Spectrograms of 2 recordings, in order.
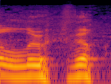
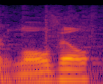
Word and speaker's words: Louisville: The Louisville Cudgel. That's my favorite brand, the Louisville Cudgel. Love those Louisville Sluggers. Or Lowville, I think is how it's pronounced there. And then releases.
